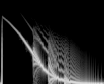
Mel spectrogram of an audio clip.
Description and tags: Space Gun 031
Space gun FX sound created with Created using a VST instrument called NoizDumpster, by The Lower Rhythm.
Might be useful as special effects on retro style games.
You can find NoizDumpster here:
